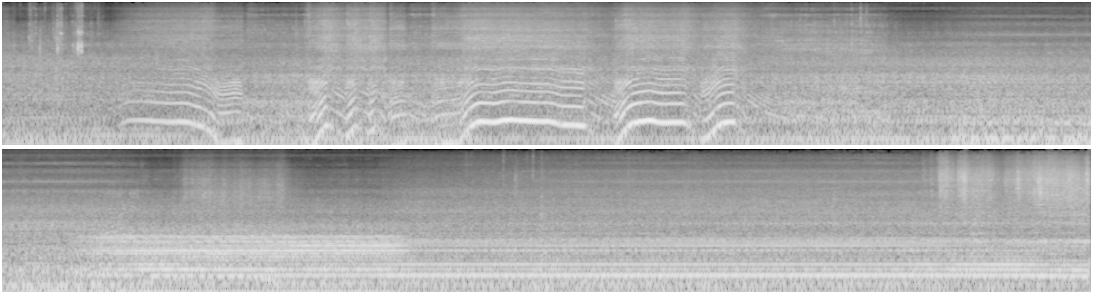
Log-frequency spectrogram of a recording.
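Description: An engine revved up and dropped back several times in quick rises and falls, then running at a steady speed as a constant drone from about two-thirds of the way in.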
